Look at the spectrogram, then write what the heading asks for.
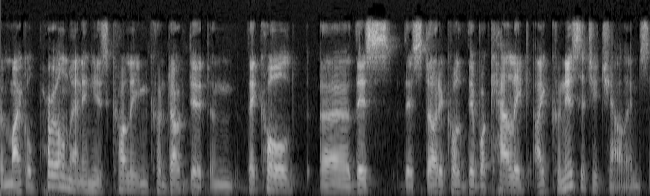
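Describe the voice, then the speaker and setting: A man with a Danish accent answers interview questions at a middling pitch. He hesitates often, with fillers and restarts. The audio is dull and lo-fi. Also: a bit bright. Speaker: guest researcher.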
